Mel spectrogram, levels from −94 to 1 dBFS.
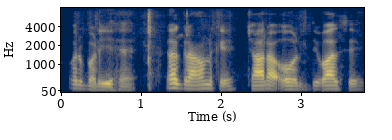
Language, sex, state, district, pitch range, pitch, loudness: Hindi, male, Bihar, Lakhisarai, 105-125 Hz, 120 Hz, -22 LUFS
